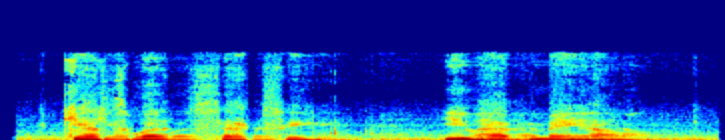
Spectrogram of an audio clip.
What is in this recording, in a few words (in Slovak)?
sms hlásky en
